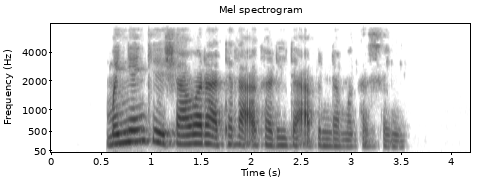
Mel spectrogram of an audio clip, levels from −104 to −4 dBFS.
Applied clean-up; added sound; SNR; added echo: none; none; none; none.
